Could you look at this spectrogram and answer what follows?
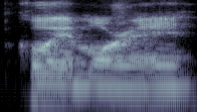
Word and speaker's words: Koi Amore: Technically, it's a Koi Amore. It's Italian word for love. Is the technical pronunciation is a, but pretty commonly said that way, and it's not a problem.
